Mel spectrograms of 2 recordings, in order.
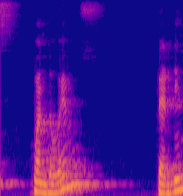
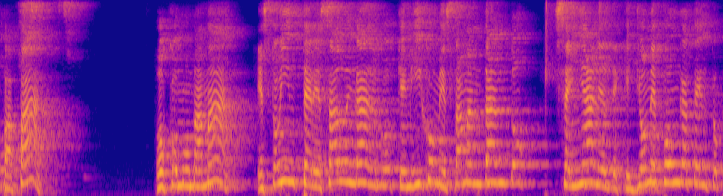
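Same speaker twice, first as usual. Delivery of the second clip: raised, fervent preacher's voice; preaching; 8 semitones higher, 4 dB louder than usual. Acted. Pastor pleading with parents, full preaching force. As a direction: preach it out high and loud.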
